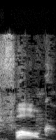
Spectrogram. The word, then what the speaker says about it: Valk: two parts the first part is Valk and the Dutch word folk while we're looking by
